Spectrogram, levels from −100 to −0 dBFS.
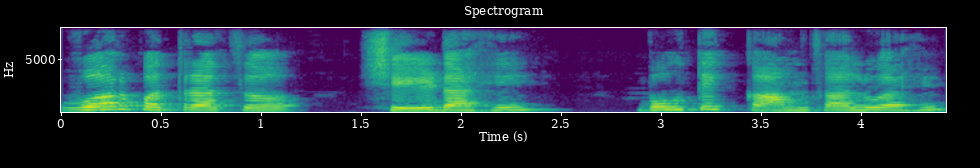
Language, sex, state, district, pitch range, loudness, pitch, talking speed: Marathi, female, Maharashtra, Sindhudurg, 225-265 Hz, -18 LUFS, 235 Hz, 110 wpm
